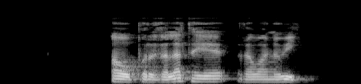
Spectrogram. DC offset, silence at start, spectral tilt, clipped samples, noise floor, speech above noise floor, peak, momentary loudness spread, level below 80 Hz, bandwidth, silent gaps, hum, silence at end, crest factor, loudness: under 0.1%; 1.1 s; -5 dB/octave; under 0.1%; under -90 dBFS; over 74 dB; 0 dBFS; 6 LU; -64 dBFS; 9.4 kHz; none; none; 0.55 s; 18 dB; -16 LUFS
